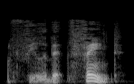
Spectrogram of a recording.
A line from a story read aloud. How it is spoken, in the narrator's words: he mumbled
